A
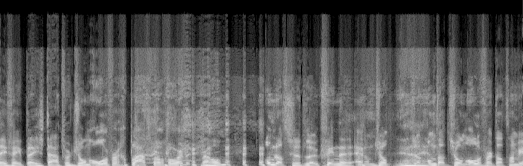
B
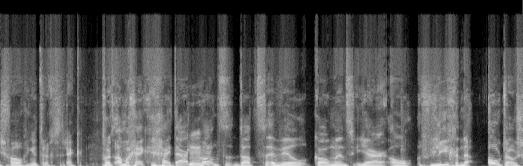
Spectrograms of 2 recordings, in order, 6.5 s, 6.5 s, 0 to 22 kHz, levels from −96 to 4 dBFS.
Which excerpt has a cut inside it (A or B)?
B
